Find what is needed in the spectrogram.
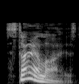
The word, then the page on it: stylised: British English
